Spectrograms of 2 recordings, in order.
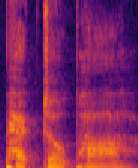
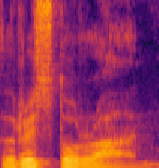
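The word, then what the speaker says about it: ресторан: And I think the natural guess for an English speaker would be like pektopa or something like that. But really, it's restoran, which is the Russian word for restaurant, and written in the Russian Cyrillic alphabet.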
